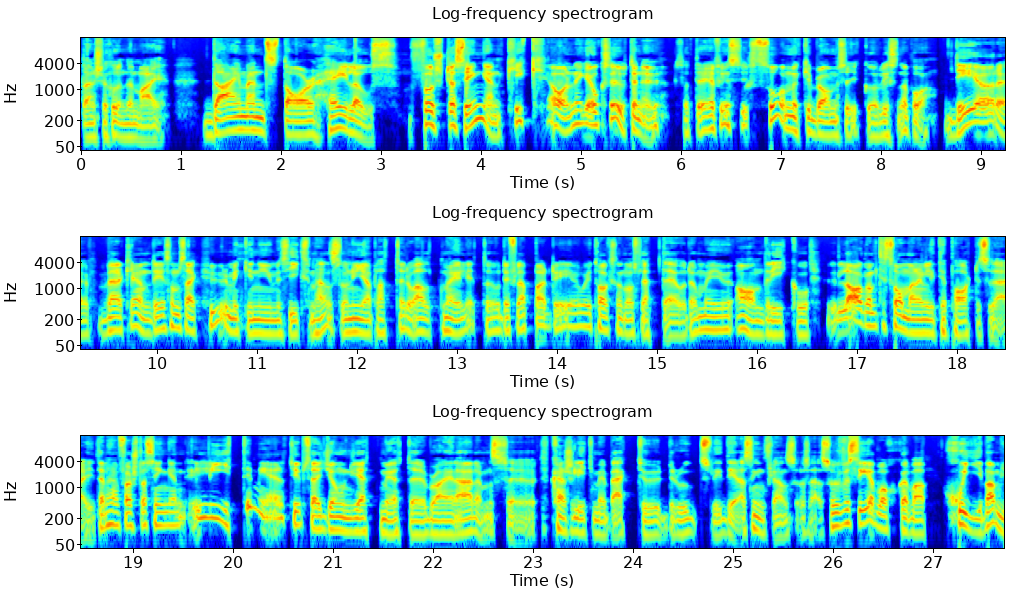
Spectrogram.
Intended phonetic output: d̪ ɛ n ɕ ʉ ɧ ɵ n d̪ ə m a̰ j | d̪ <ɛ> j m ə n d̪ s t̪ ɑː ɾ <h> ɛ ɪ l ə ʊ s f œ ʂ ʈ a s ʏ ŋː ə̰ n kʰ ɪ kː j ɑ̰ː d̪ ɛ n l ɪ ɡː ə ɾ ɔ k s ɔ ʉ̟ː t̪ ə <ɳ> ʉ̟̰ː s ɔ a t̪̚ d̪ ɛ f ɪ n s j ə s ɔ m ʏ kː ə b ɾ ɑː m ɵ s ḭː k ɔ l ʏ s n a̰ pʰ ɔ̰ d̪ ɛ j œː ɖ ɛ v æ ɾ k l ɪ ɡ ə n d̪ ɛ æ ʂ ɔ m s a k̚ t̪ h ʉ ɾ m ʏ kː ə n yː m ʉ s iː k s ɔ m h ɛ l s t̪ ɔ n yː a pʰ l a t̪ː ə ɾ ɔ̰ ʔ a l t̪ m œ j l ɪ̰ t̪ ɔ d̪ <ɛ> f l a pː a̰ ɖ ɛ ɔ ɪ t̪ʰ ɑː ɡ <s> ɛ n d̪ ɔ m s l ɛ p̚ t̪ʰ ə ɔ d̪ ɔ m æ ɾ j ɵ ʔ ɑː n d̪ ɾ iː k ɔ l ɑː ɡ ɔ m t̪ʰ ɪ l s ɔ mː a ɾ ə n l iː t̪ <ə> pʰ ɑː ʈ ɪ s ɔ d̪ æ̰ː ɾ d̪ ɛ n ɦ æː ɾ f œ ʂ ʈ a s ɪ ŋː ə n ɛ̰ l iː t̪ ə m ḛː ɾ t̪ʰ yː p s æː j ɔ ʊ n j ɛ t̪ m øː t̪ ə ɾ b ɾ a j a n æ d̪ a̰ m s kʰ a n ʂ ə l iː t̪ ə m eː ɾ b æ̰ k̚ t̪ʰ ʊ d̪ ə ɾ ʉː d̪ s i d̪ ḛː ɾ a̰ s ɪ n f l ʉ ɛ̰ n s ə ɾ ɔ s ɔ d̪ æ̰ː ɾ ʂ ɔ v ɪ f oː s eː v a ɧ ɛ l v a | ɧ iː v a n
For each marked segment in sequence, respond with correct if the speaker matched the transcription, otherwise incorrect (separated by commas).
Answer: incorrect, correct, incorrect, correct, correct, correct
